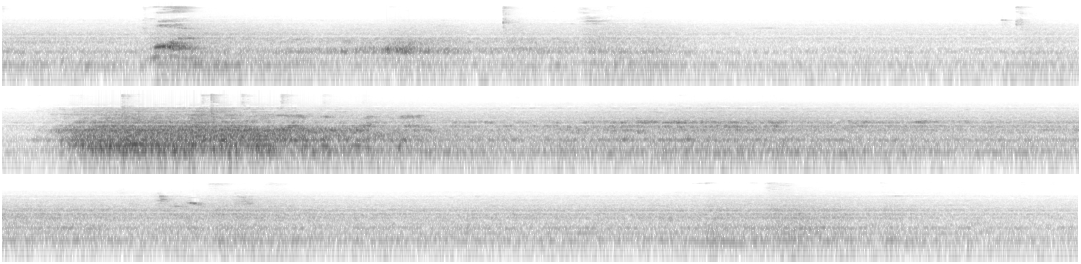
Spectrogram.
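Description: A football video game's stadium crowd roars through a TV speaker, swelling loudly for a moment.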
